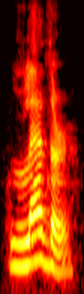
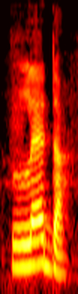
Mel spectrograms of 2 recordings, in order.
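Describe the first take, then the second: First: The middle consonant is a voiced th sound. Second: The middle consonant is a d sound.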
